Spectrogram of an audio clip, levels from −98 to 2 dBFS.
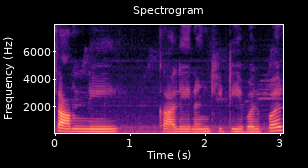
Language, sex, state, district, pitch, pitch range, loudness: Hindi, male, Chhattisgarh, Raipur, 185 Hz, 180-195 Hz, -24 LUFS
